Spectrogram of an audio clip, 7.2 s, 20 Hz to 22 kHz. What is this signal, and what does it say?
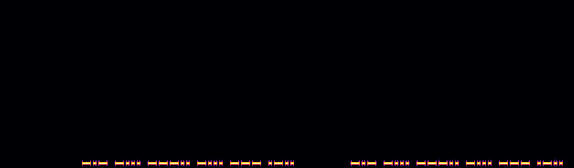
Morse code, heard as a keyed tone, about 36 wpm, 700 Hz. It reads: KB8BOL KB8BOL
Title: USA Call Signs - 6 Characters - Repeated 2x - 35wpm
